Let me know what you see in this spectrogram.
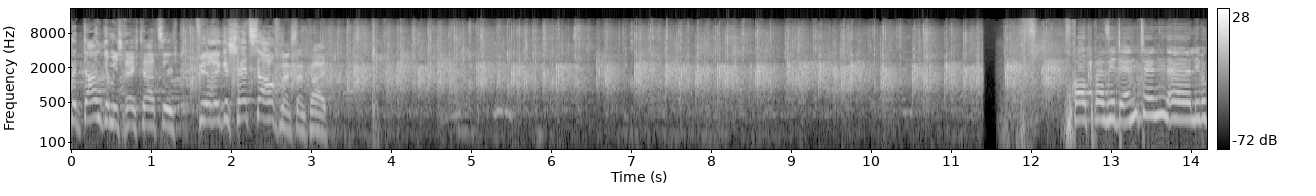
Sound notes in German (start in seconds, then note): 3.4 Beifall AfD - Zurufe DIE LINKE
